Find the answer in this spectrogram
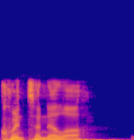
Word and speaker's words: Quintanilla: Quintanilla.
